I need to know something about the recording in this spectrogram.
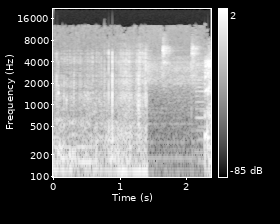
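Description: Turntable and amplifier hum, a steady low buzz, with a few sharp clicks and scrapes as a vinyl record is handled on the spindle before the song starts. It drops quieter about a second and a half in.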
